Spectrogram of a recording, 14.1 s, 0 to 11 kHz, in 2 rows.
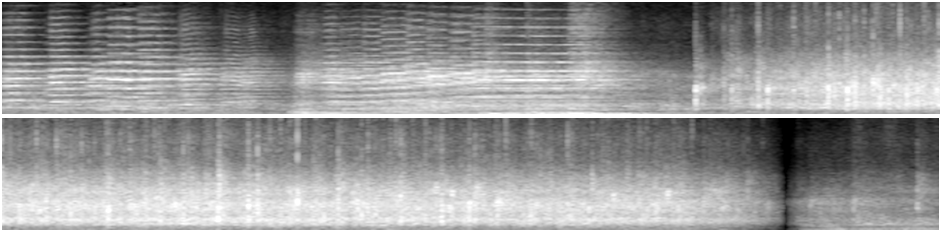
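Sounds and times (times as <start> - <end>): audience applauding: 4.6 - 14.0.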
